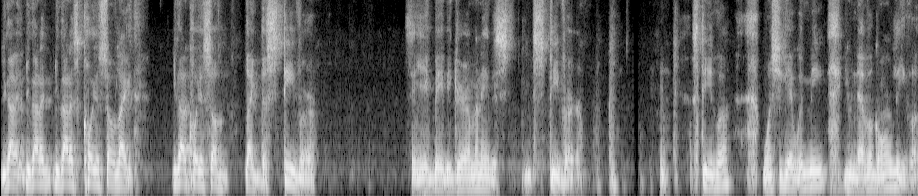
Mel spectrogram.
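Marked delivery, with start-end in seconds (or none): 6.2-13.8 put-on low, smooth, slick old-school pimp patter. Coaching Steven on what to say in the chat, in fly old pimp talk. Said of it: "say some fly old pimp shit like that".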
